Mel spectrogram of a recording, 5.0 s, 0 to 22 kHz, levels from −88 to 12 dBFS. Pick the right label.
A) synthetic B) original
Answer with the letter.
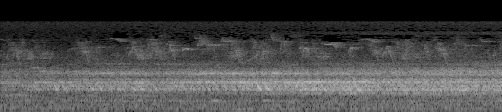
B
